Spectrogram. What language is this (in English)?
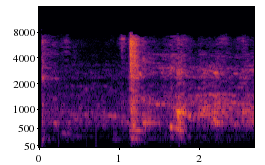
Chinese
